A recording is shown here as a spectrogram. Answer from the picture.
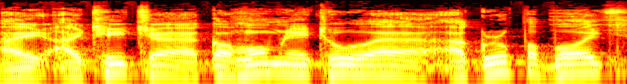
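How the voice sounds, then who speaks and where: A man speaks with fairly even intonation while noticeable noise sits in the background. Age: 70s. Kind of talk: panel talk, personal testimony. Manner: halting, many fillers.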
